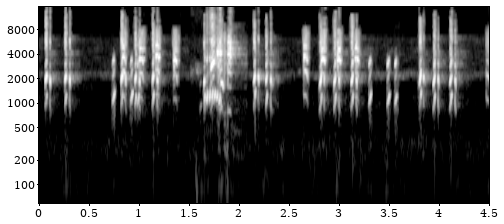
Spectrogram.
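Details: Rapid, harsh croaking of a white-breasted waterhen, used as a lure for both sexes, with a louder rough burst near the middle and clipped repeated notes before and after.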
